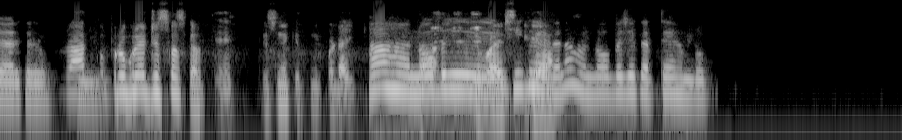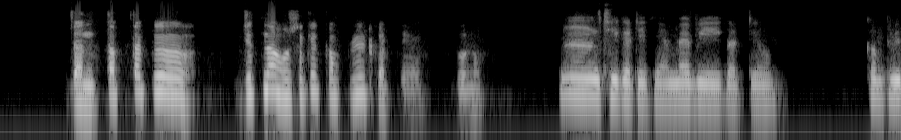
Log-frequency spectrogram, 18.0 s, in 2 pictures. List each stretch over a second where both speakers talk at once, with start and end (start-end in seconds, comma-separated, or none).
none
